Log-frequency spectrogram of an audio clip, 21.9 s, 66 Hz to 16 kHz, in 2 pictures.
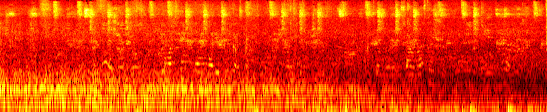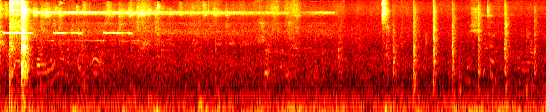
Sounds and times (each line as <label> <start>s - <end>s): crowded train 0.0s - 21.8s
music 0.0s - 15.9s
